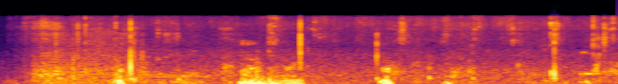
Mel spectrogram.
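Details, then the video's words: Wild boars recorded by a camera trap: a few low, short grunts, strongest near the middle, with rustling and snuffling noises between them in otherwise quiet surroundings. "sangliers "effet sonore""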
